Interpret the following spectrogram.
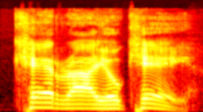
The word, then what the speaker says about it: karaoke: In Japan, it's pronounced karaoke.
